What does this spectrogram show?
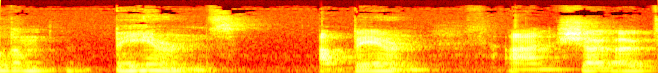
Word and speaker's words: bairn: previously, we call Wains, children, we call them bairns, a bairn. And shout out to Falkirk Football Club, we're fans of Falkirk Football Club because their club is nicknamed after this word. They're called the bairns.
